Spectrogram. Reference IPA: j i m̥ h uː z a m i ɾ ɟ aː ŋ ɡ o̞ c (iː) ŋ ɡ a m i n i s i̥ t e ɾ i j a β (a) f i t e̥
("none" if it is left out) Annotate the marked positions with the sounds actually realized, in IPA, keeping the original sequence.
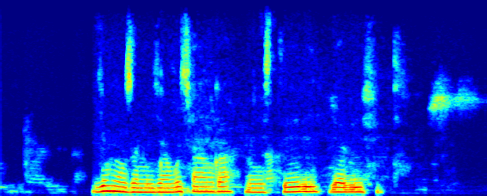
aː, i

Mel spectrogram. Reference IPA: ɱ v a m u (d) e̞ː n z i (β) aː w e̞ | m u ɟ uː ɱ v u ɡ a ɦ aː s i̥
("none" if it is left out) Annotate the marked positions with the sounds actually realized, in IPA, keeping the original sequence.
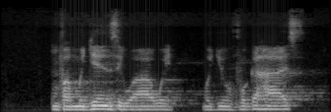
ɟ, w

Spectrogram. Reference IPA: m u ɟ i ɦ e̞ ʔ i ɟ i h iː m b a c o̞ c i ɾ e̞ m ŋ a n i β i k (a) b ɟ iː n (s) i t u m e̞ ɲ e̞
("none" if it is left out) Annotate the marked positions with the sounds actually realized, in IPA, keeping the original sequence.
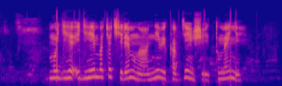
a, ʃ

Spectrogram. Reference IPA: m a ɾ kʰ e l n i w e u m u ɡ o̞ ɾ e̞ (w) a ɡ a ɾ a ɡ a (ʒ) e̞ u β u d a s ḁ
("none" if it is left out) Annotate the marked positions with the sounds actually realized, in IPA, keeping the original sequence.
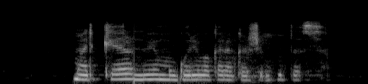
w, ʒ

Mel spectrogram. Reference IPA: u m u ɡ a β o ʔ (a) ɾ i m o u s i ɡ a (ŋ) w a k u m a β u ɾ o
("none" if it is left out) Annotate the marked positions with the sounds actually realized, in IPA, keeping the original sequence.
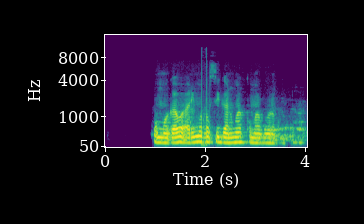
a, n

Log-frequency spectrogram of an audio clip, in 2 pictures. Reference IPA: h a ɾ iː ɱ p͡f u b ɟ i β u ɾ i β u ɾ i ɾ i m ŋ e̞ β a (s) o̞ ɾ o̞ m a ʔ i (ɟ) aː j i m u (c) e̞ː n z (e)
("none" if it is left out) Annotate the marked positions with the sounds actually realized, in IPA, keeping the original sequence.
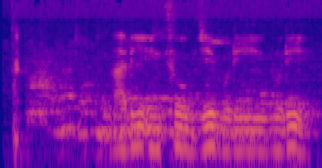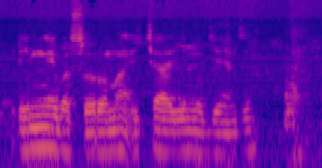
s, c, ɟ, i

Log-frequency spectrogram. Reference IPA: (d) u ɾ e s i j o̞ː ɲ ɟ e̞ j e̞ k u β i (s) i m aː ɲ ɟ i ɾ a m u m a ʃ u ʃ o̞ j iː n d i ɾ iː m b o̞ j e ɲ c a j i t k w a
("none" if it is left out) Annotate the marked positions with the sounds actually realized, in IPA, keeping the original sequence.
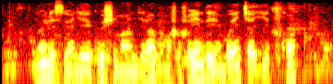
n, ʃ

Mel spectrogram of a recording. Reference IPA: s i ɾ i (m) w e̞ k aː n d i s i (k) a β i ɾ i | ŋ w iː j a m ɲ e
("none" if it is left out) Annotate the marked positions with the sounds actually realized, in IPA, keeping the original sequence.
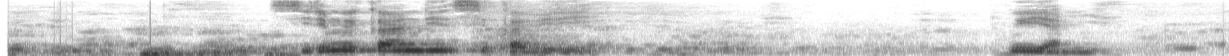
m, k

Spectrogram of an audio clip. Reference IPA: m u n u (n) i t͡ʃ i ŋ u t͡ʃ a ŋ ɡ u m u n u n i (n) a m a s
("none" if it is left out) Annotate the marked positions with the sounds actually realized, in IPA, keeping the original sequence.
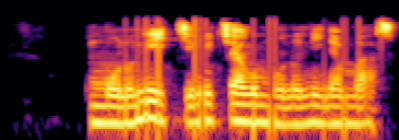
n, ɲ

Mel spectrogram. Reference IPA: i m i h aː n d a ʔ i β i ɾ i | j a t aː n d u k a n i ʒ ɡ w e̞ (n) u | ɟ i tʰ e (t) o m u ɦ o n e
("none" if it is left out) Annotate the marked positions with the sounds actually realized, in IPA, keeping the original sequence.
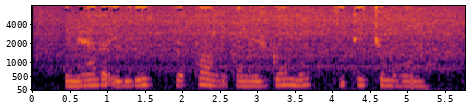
m, c

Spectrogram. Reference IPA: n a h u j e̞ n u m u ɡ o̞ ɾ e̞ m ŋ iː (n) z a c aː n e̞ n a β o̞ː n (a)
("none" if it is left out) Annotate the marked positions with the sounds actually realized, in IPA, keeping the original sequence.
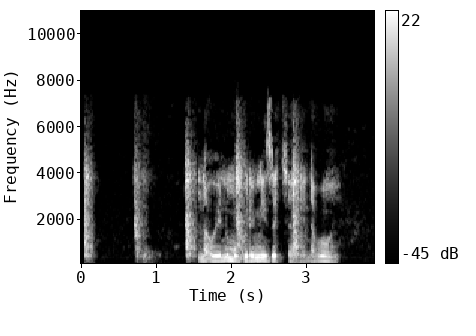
none, e

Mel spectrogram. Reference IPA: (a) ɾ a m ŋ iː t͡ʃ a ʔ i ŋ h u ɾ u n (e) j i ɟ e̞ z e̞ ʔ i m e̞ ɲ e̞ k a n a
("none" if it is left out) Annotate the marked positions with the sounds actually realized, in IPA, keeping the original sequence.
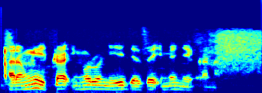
a, i

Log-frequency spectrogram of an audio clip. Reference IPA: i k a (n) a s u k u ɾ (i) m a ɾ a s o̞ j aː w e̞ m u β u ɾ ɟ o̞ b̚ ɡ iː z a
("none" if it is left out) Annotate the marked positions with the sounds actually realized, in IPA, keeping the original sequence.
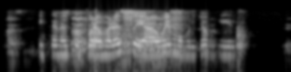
n, a

